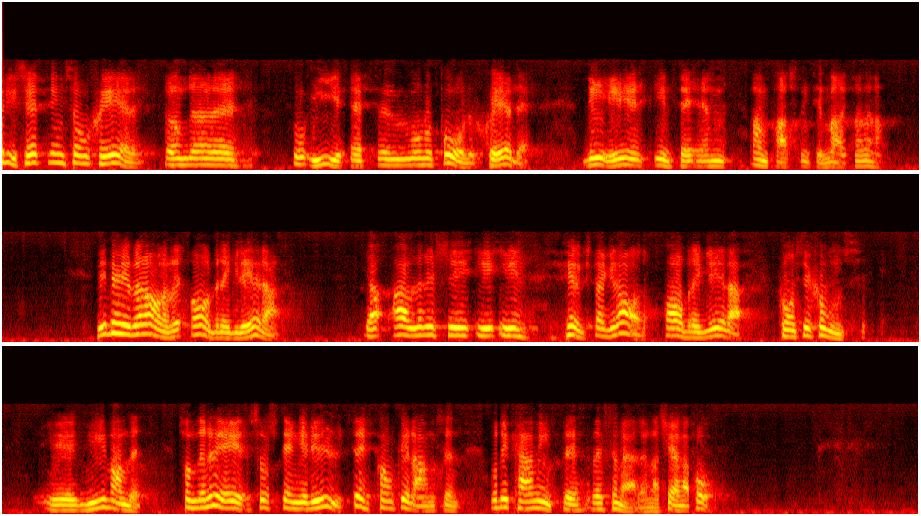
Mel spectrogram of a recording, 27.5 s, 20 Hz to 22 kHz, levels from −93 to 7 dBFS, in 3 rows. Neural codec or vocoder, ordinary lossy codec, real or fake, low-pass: codec, 16 kHz, 2 kbps, FreqCodec, smaller model; Opus, 64 kbps; fake; 5.4 kHz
